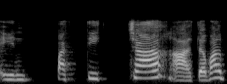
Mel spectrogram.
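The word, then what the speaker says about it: paṭicca: Pali has a very specific, distinct, unique pronunciation. It has been paticha. Paticha. If you see this letter, see, anywhere it has to be long, long all the time.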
